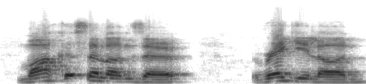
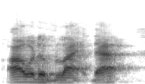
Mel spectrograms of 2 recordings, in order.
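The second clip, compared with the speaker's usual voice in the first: usual speaking voice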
